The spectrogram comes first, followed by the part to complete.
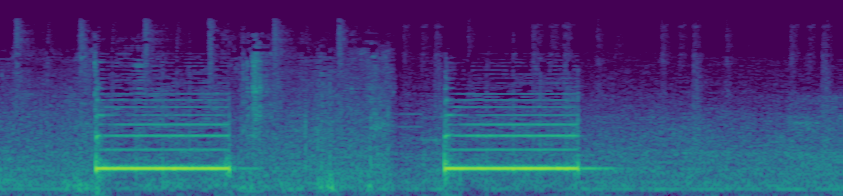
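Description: Telephone ringback tone from a call that has just gone through: two steady one-second rings about two and a half seconds apart, waiting for the other end to answer.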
